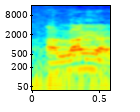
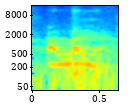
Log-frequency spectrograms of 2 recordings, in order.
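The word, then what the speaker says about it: ālaya: 예, 아레아식이라고 쓰는데 그가 원어로 발음을 하면 알라야 이렇게 돼요. 알라야, 알라야예요.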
